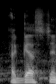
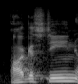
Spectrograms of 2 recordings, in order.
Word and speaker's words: Augustine: God by the way there's a debate should it be Austine or Augustine it doesn't really matter by the way uh Augustine's more the Latin pronunciation but most of you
